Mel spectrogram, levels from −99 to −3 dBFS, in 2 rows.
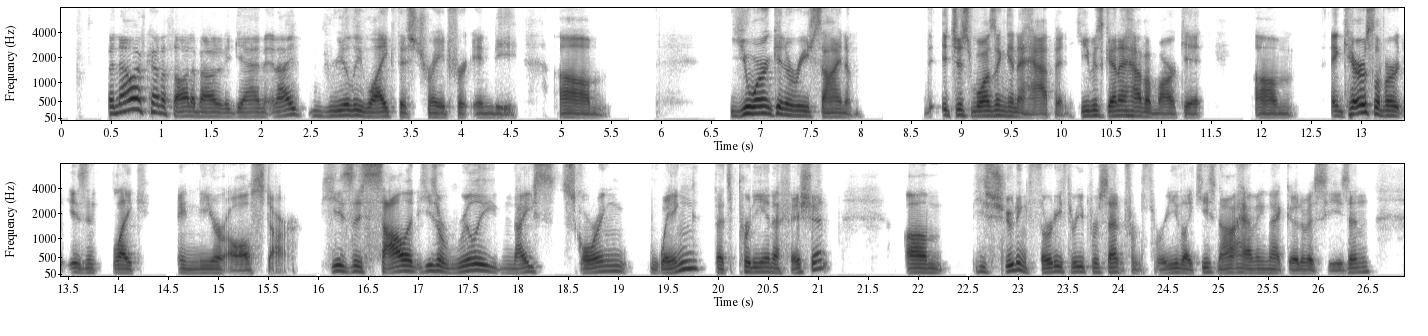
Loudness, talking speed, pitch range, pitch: -26 LUFS, 165 wpm, 100-135 Hz, 120 Hz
